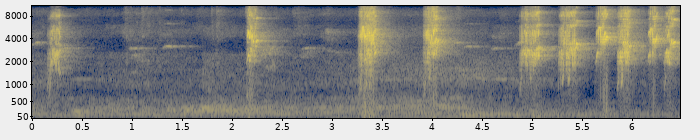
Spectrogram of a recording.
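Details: Javan myna lure call used to attract birds for trapping: scattered harsh, buzzy bursts, sparse at first, then a quick run of rasping notes near the end.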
